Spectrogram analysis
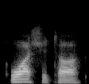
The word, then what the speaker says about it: Ouachita: yeah, That's how they pronounce it. It's Ouchita, I think, yeah. but they pronounce it Ouachita.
